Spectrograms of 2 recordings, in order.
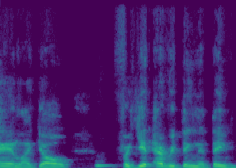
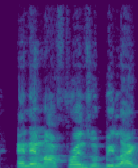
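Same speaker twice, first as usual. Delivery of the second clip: ordinary delivery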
